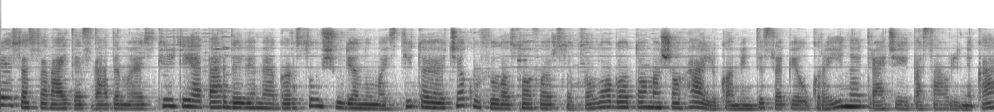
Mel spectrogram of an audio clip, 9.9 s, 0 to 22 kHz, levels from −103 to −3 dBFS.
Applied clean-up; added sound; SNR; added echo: neural separator model SepFormer DNS4.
